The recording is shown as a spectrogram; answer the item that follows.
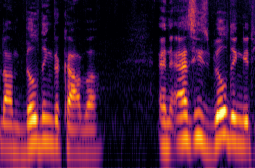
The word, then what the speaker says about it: Kaaba: told to build the Kaaba raise its foundations actually the incorrect way to say it would be in fact he was told to build the cabin know if your fire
